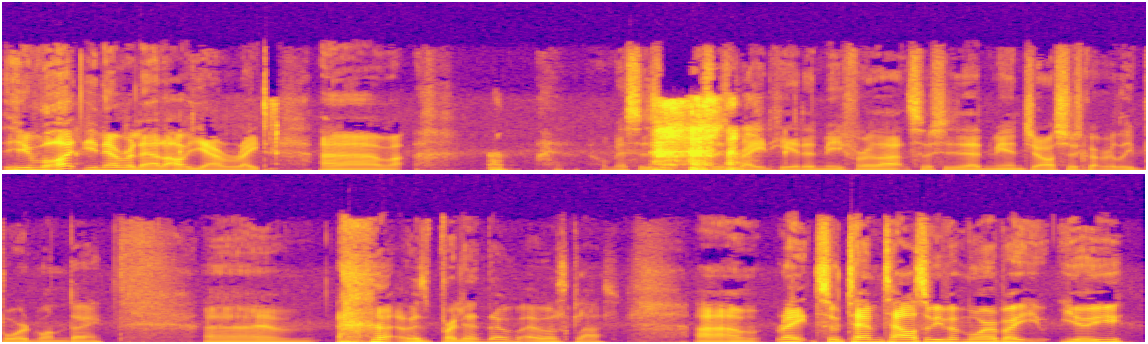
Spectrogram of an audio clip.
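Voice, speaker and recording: A man's voice: medium pitch, normal speed. Northern Irish male host, thirties, casual and jokey, wanders off on tangents. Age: 30s. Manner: chatty, joking, rambling asides. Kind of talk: casual live-stream interview chat.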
